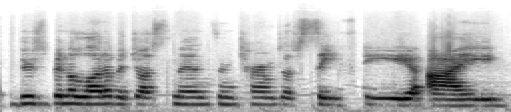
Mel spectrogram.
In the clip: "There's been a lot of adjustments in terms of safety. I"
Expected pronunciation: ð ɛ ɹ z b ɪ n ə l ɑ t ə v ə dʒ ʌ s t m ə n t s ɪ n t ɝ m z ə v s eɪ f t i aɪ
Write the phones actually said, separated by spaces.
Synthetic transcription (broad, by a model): ð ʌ ɹ z b ɪ n ə l ɑ t ə v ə dʒ ʌ s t m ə n t s ɪ n t ɝ m z ə v s eɪ f t i aɪ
